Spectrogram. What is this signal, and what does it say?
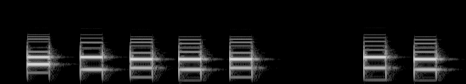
DTMF, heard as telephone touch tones, dialled by hand, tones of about 220 ms. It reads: 02414 51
